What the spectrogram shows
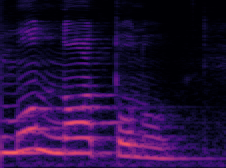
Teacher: monótono é uma proparoxítona ou seja possui a antepenúltima sílaba tônica e toda proparoxítona é acentuada sabemos disso a gente deve buscar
